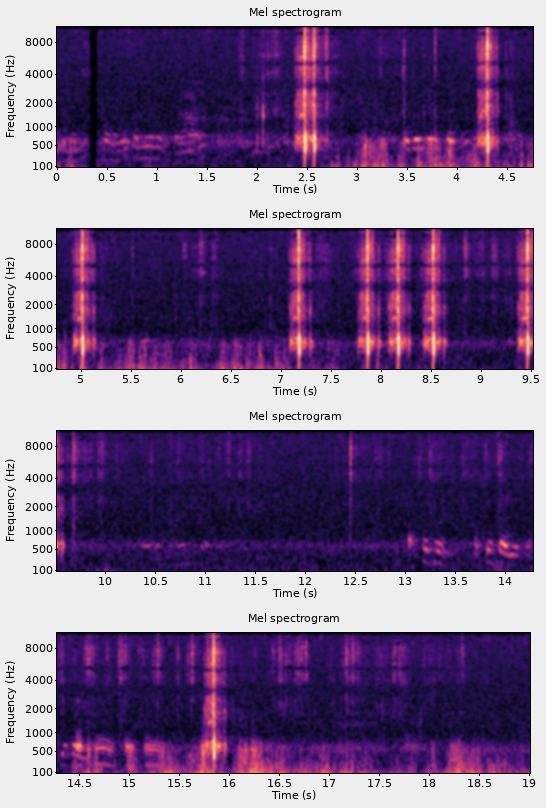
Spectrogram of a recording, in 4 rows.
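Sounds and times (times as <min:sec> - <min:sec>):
airsoft gun shots: 0:02.4 - 0:02.8, 0:04.2 - 0:05.2, 0:07.1 - 0:08.7, 0:09.4 - 0:09.7, 0:15.8 - 0:16.0.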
